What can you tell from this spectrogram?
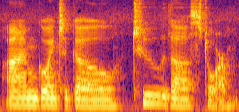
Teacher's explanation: I don't say a clear vowel on to, or even really on the. I shorten both of those. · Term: reductions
